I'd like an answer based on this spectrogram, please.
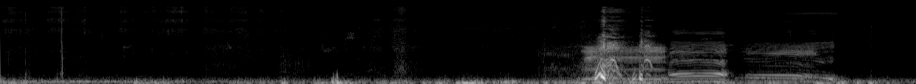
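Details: Cow eating grass gives one loud, drawn-out moo about two and a half seconds long, rich in harmonics and sliding down in pitch toward the end. It follows several seconds of low rumbling background and a few soft knocks.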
